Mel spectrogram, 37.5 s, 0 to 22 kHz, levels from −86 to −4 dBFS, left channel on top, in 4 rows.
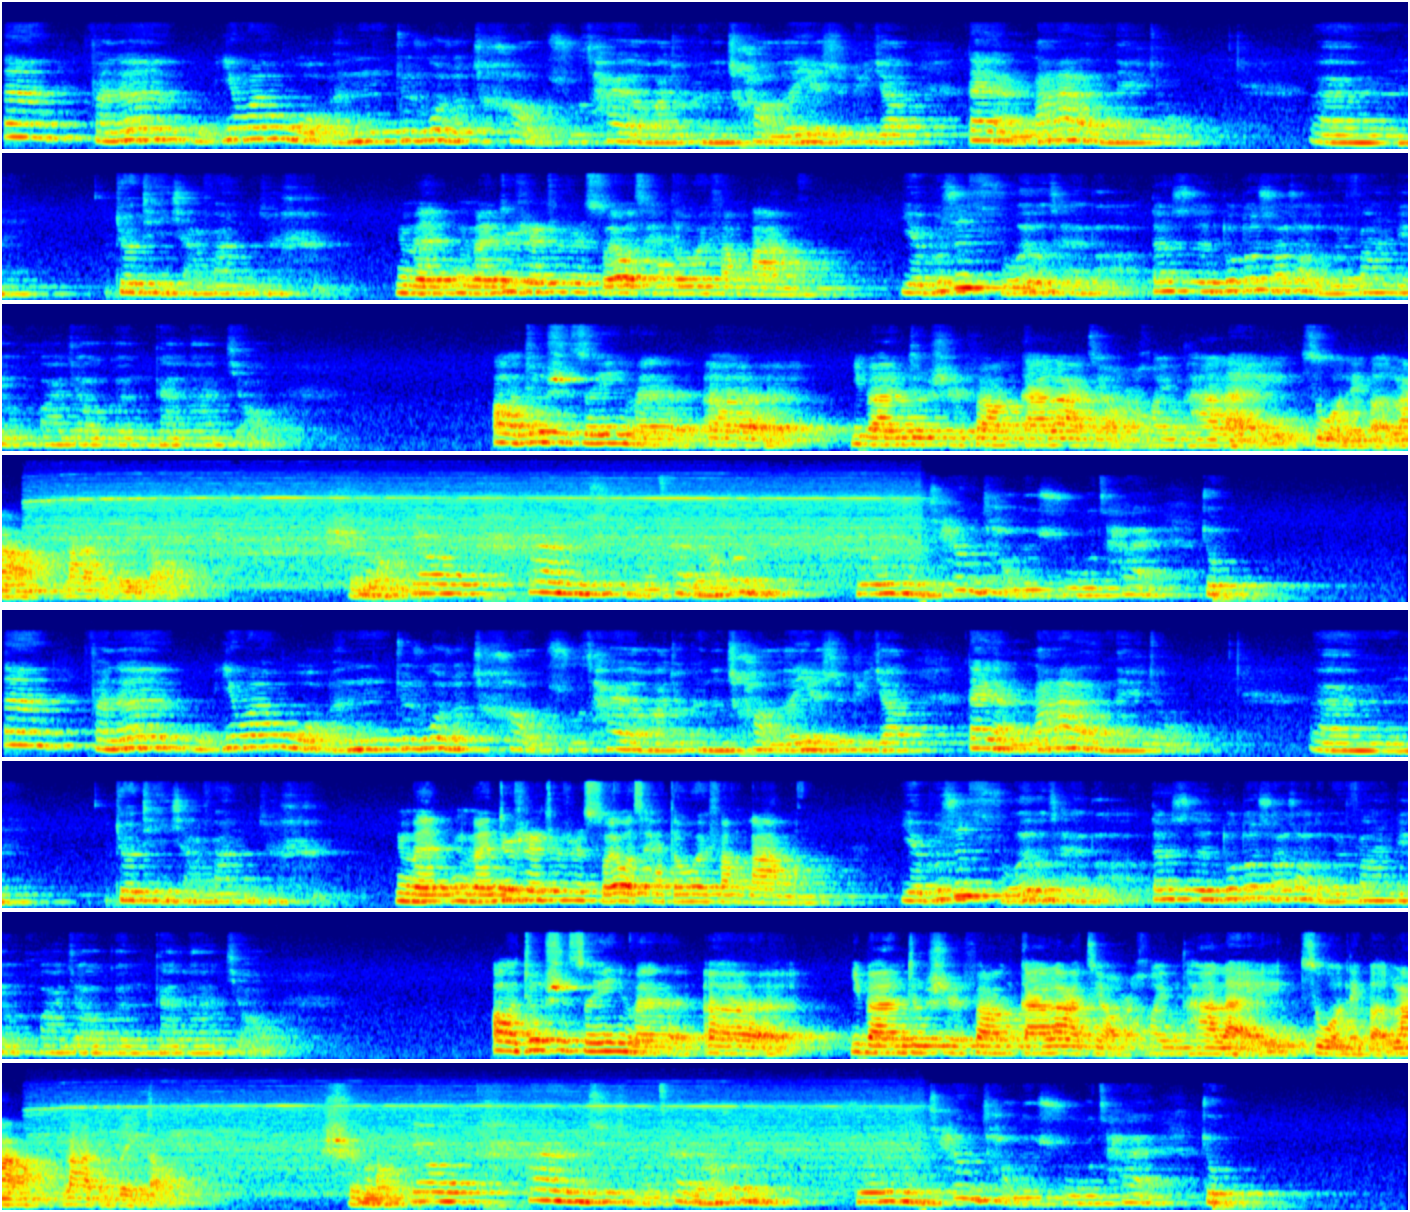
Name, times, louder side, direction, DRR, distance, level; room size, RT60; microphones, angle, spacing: voice 1, 0.0-7.9 8.7-9.4 10.1-11.5 15.4-20.5 30.5-36.2, equal, 10° right, -1 dB, 0.6 m, -25 dB
voice 2, 12.0-14.7 22.0-24.1 24.4-29.3 30.3-30.8, right 3 dB, 75° right, 4 dB, 0.5 m, -21 dB
Sawing, 28.3-34.3, left 3 dB, 35° left, 0.9 m, -33 dB
4.5 x 2.8 x 2.8 m, 1.2 s
head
